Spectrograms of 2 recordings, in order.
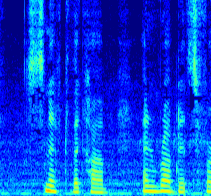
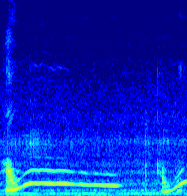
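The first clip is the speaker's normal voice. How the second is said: howl; 5 dB quieter than usual. Acted. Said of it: "answered by the cry of another wolf".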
